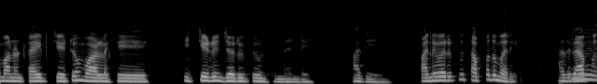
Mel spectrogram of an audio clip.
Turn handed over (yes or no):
yes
